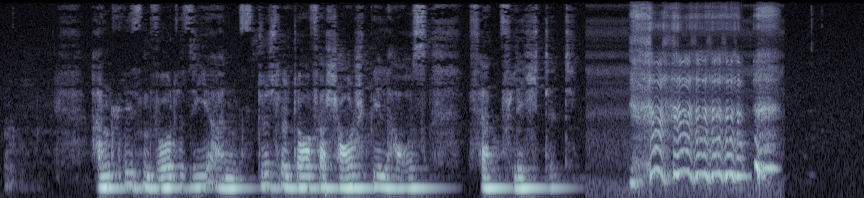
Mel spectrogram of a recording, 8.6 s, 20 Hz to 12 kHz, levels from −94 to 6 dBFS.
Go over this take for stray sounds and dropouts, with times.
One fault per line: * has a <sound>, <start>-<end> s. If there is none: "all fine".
* has a laugh, 6.3-7.8 s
